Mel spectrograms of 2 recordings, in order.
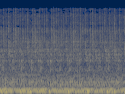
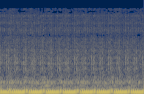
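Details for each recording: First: Petrol engine idling with a rough, clattering top-end tick from suspected hydraulic lifters, heard while a chemical engine-flush product runs before the oil change; the engine normally ticks slightly and clatters at startup. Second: Engine with hydraulic lifter tick, first start after an oil flush, before the final oil fill: steady idle with only soft, even light tapping, far less clatter than before; lifter tick much reduced.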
